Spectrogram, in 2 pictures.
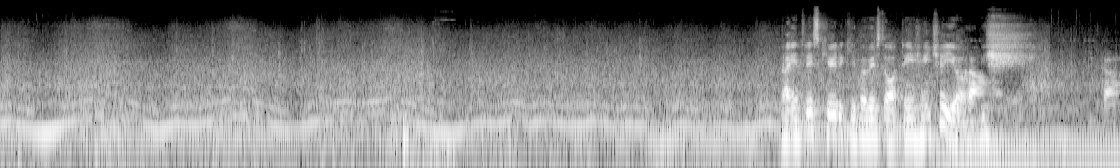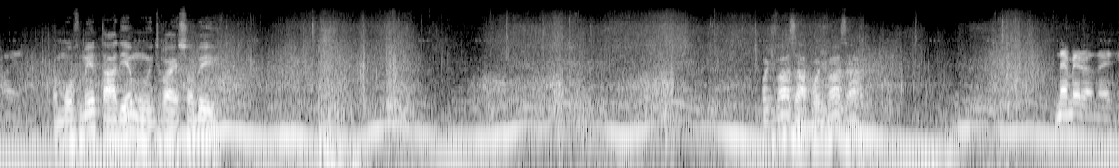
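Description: A car engine hums as the car drives.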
